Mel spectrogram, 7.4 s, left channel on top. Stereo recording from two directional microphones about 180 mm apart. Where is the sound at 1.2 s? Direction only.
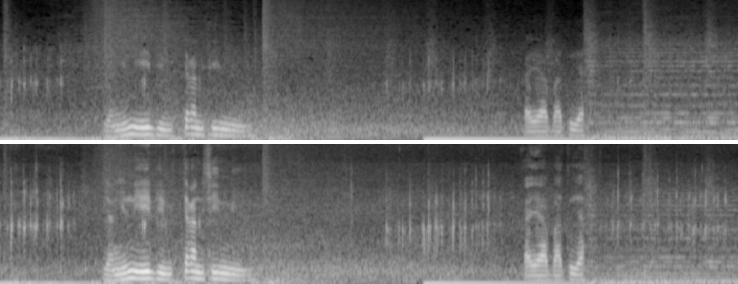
90° right.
